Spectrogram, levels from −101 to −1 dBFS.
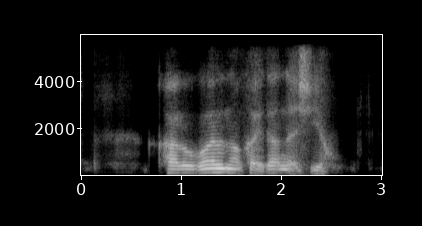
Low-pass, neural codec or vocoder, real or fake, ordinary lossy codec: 5.4 kHz; codec, 16 kHz in and 24 kHz out, 0.9 kbps, LongCat-Audio-Codec, four codebook decoder; fake; AAC, 48 kbps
